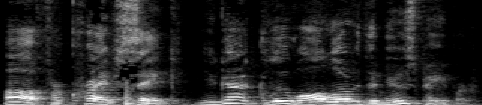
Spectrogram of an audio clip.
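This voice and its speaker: A man's voice: on the high side, big pitch swings, normal speed, a little mellow, slight background noise. An actor in a community staged reading playing a fussy, orderly Midwestern husband and father who grumbles as he explains.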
